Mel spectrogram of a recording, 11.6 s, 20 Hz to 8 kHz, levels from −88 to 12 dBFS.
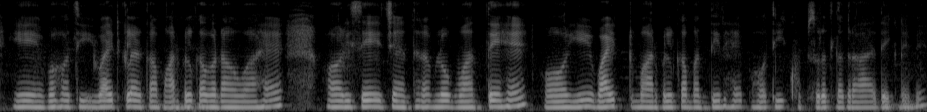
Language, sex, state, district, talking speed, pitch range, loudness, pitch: Hindi, female, Bihar, Purnia, 175 wpm, 155-165 Hz, -36 LUFS, 160 Hz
